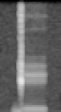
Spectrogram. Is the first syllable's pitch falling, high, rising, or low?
low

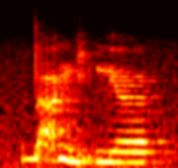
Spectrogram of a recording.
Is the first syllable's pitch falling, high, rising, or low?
high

